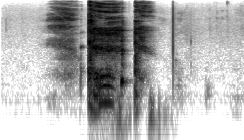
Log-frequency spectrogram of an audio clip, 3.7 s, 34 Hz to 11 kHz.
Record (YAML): cough_length: 3.7 s
cough_amplitude: 31339
cough_signal_mean_std_ratio: 0.35
survey_phase: beta (2021-08-13 to 2022-03-07)
age: 18-44
gender: Female
wearing_mask: 'No'
symptom_cough_any: true
symptom_abdominal_pain: true
symptom_fatigue: true
symptom_headache: true
smoker_status: Never smoked
respiratory_condition_asthma: false
respiratory_condition_other: false
recruitment_source: Test and Trace
submission_delay: 2 days
covid_test_result: Positive
covid_test_method: RT-qPCR
covid_ct_value: 23.6
covid_ct_gene: ORF1ab gene
covid_ct_mean: 25.7
covid_viral_load: 3700 copies/ml
covid_viral_load_category: Minimal viral load (< 10K copies/ml)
